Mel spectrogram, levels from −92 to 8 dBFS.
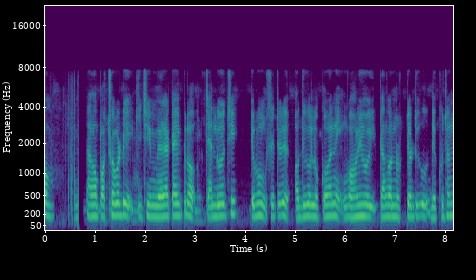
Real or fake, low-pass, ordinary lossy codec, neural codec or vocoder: fake; none; none; codec, 16 kHz, 4 kbps, X-Codec, HuBERT features, trained on general audio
